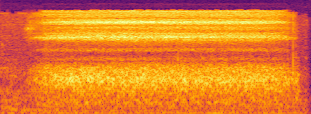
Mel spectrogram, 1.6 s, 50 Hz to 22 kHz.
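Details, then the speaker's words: Demonstration of capsule dry-powder inhaler technique at a COPD and adult asthma seminar: a steady, airy whistling hiss of about 1.5 seconds as air is drawn through, with the faint buzzing rattle of the capsule. "you can breathe in several times and that's one of the really cool things about this um if that capsule's not making that rattling noise it could be that they've washed it and it's not dry in here"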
